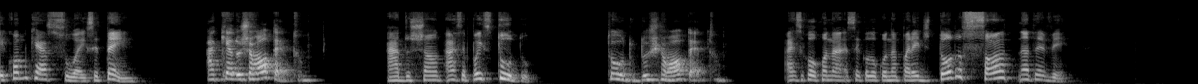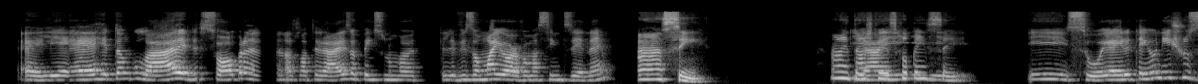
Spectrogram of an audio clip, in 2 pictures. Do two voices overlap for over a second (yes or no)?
yes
